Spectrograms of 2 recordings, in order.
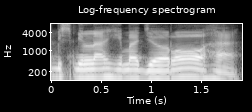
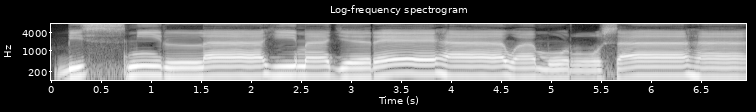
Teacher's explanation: Kita enggak baca bismillahi majroha, tapi kita baca juga bukan bismillahi majriha, tapi miring antara fathah dan kasrah antara vokal a dan vokal i. Jadinya kayak e jadinya ya. · Imalah itu artinya dibacanya antara fathah dan kasrah. Jadinya tengah-tengahnya e kayak e.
